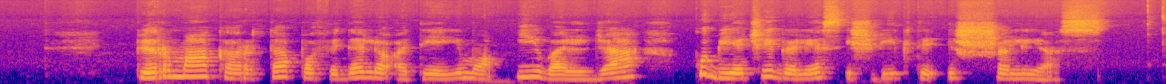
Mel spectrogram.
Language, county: Lithuanian, Vilnius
